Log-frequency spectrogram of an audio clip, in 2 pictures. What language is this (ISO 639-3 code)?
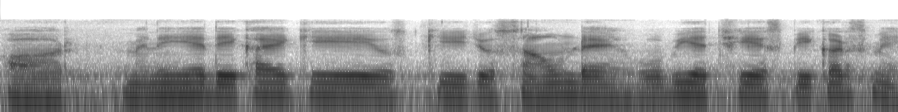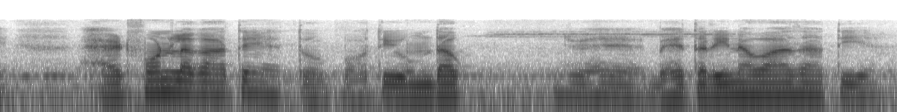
urd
